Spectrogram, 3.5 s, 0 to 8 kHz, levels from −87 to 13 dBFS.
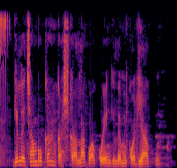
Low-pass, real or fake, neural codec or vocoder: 7.2 kHz; real; none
